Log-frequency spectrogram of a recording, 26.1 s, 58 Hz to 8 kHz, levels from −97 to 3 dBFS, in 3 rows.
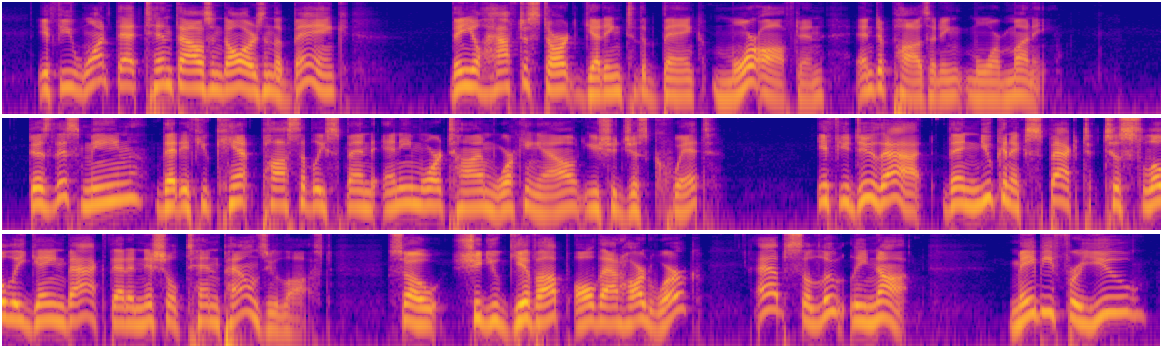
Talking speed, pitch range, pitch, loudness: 170 wpm, 155-195 Hz, 175 Hz, -20 LUFS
